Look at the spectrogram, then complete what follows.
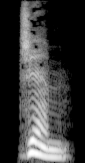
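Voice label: "gym", American English, female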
